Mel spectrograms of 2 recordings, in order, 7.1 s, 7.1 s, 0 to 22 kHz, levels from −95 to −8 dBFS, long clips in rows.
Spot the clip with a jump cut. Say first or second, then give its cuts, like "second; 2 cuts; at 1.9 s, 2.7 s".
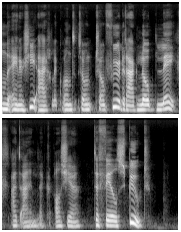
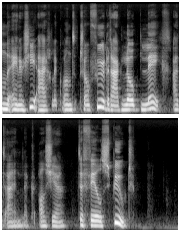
second; 1 cut; at 1.5 s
